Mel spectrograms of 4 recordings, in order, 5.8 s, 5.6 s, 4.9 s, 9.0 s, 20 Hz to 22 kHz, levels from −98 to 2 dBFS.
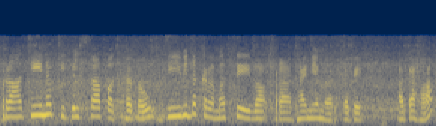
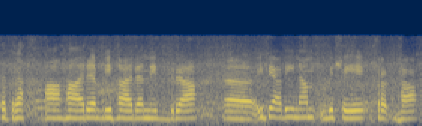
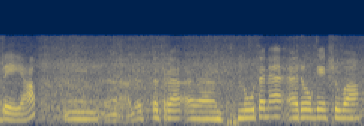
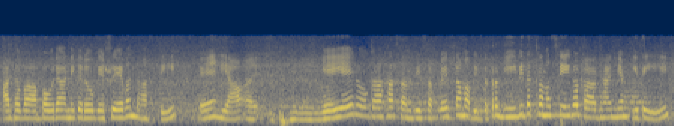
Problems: constant background noise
